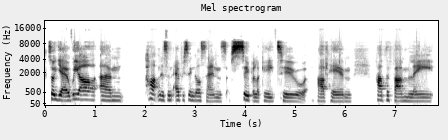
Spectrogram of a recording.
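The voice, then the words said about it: Northeast English Sunderland accent. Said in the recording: “You will hear from my accent, no doubt, that I'm from the northeast of England, from Sunderland”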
